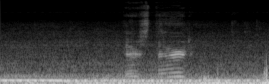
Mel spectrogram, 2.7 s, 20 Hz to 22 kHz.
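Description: A 2002 Pontiac Trans Am convertible with automatic transmission pulls away, its engine holding a steady low drone throughout while a voice briefly speaks over it.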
